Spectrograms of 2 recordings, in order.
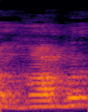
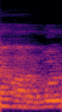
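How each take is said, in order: First: हार्बर with rounded "hor" first syllable; alternative pronunciation. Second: हार्बर with open, unrounded "har" first syllable; alternative pronunciation. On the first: Teacher offering one accepted pronunciation, rounded first vowel. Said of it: "हार्बर बोल सकते हैं". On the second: Teacher offering the other accepted pronunciation, unrounded first vowel. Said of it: "एक ही pronunciation होती है". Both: Shown as a demonstration.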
